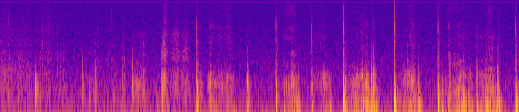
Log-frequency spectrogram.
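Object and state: Plastic first aid kit case.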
